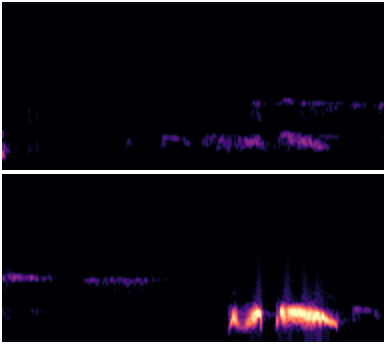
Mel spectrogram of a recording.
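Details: Spotted dove giving urging and calling coos: soft, low cooing phrases early on, then one loud two-part coo near the end, a short note followed by a longer falling one.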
